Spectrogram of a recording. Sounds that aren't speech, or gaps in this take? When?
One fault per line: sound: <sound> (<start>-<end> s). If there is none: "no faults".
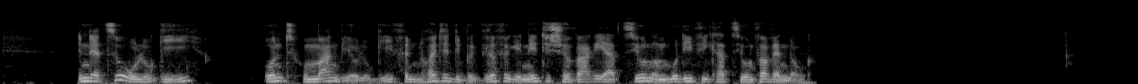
no faults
